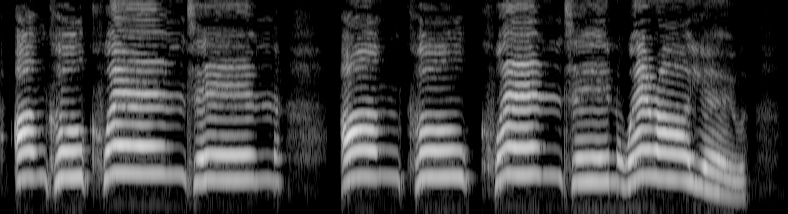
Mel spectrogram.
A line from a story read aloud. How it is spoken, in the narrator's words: shouted loudly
